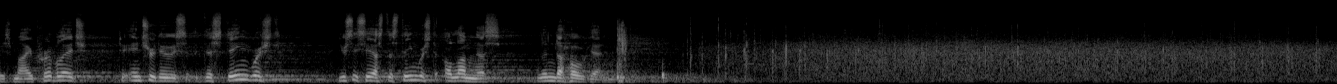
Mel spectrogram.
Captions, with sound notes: It is my privilege to introduce distinguished, UCCS Distinguished Alumnus, Linda Hogan. (audience applauding)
